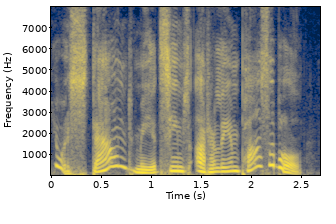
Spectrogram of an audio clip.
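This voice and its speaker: Male reader playing a high-voiced, exclamatory housewife shouting her half of a phone call for a storybook reading; bouncy inflection. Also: wildly swooping pitch, brisk, no room sound, studio quality, exaggerated voice. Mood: exclaiming. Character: chattering housewife on the telephone.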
